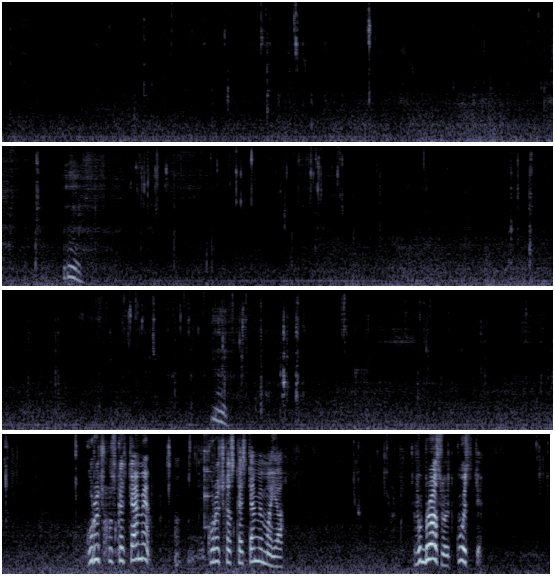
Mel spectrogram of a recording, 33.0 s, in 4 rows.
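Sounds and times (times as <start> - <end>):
chewing and wet mouth clicks: 1.3 - 5.8, 10.2 - 14.9, 15.8 - 26.0, 29.4 - 31.0, 32.2 - 33.0.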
